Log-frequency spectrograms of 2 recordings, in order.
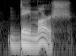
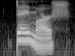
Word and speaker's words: démarche: The next word is démarche, or démarche, or démarche. D-E-M-A-R-C-H-E, with or without an accent on the first E.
